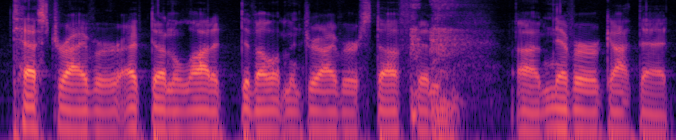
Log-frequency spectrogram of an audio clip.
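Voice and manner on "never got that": ordinary talk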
